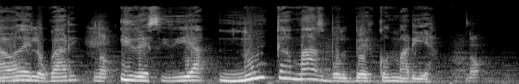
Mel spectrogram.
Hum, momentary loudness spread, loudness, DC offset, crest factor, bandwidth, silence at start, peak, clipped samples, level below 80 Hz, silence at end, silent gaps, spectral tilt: none; 13 LU; -14 LUFS; 0.4%; 12 dB; 16.5 kHz; 0 s; -2 dBFS; under 0.1%; -44 dBFS; 0.3 s; none; -6 dB/octave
